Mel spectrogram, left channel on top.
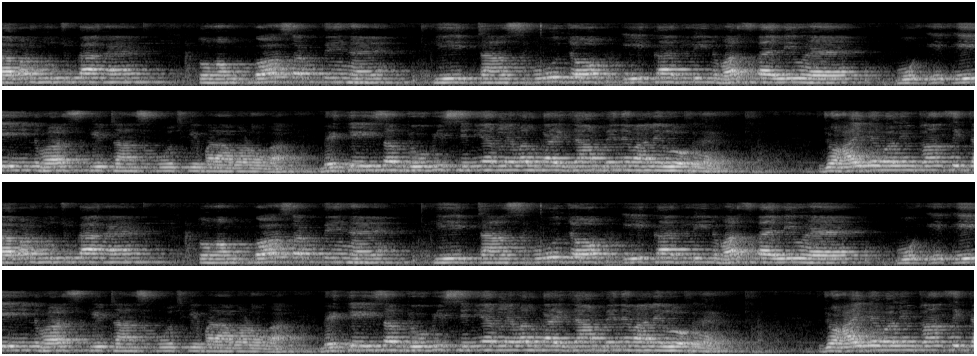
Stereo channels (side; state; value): both; normal; correlation 0.96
